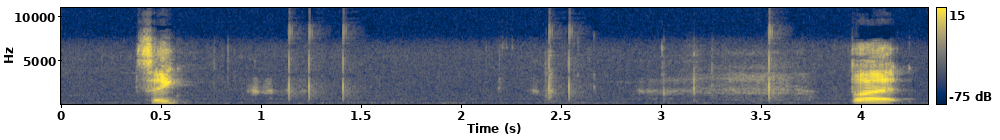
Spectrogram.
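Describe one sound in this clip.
Soft electronic clicks sound as a menu selection moves.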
